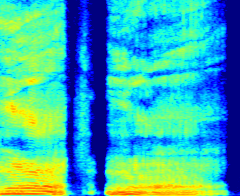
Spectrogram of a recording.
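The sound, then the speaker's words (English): A voice imitates a muffled dragon moaning and roaring while strapped down as energy is sucked from its chest: two long, low, strained groans with a brief breathy catch between them, rough and throaty with strong low harmonics. “You hear the moans of the muffled dragon roaring, strapped down as energy gets sucked from its chest.”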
